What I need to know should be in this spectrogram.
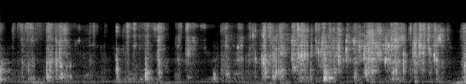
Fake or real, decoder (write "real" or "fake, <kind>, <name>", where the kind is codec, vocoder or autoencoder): fake, codec, SNAC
